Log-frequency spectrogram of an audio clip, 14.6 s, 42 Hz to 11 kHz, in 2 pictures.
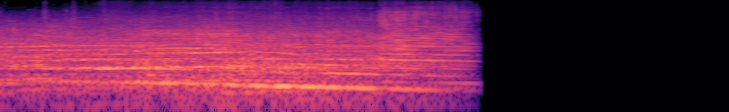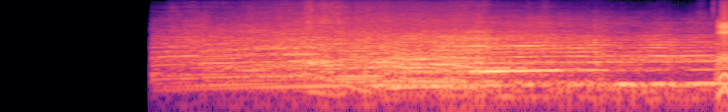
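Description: Race cars roar past on a track in a 2023 racing broadcast, a loud engine drone that cuts out to silence midway, then returns louder and harsher as the pack surges back.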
